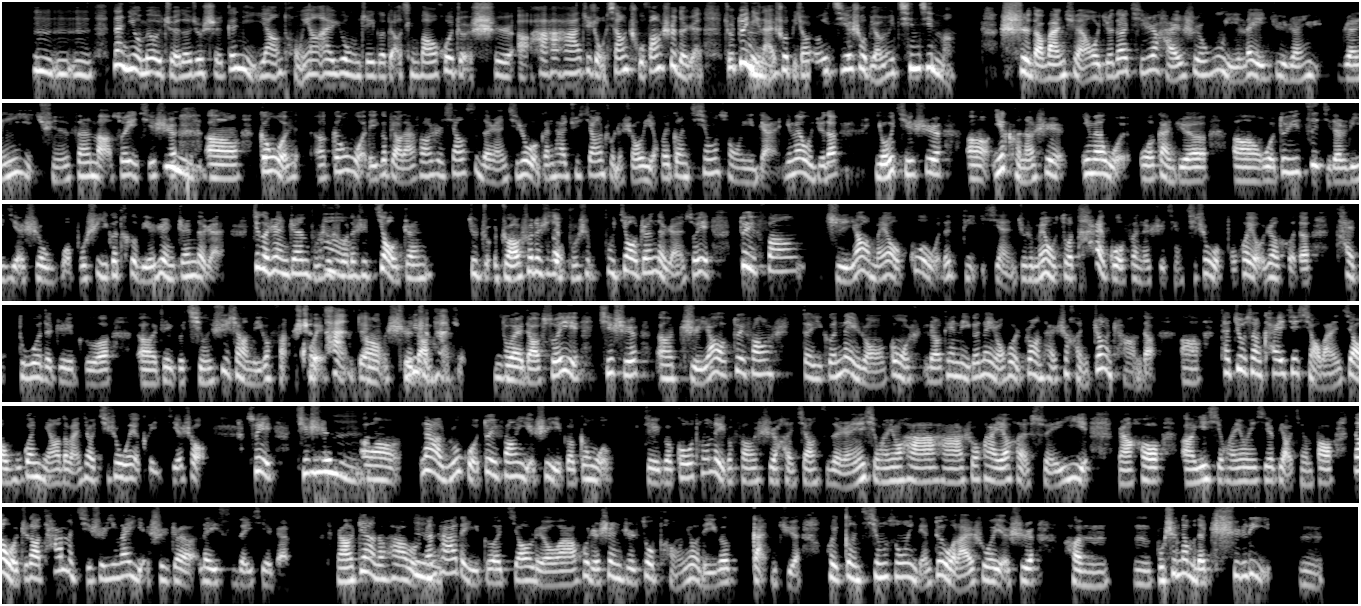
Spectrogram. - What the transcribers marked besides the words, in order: other background noise
- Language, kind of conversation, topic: Chinese, podcast, 你觉得表情包改变了沟通吗？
